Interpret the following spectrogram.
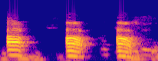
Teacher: It's front position, even if it's low, it's front position of the mouth. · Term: front low one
